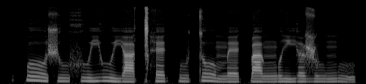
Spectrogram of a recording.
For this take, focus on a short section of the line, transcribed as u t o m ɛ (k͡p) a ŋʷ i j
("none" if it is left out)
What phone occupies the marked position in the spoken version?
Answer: k͡p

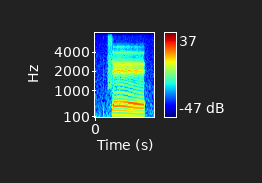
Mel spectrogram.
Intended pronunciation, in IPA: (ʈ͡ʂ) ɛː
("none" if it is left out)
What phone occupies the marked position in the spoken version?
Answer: t͡s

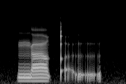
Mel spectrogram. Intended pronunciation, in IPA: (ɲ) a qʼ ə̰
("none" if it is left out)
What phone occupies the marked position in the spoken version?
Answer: ŋ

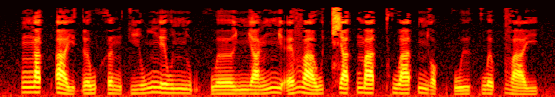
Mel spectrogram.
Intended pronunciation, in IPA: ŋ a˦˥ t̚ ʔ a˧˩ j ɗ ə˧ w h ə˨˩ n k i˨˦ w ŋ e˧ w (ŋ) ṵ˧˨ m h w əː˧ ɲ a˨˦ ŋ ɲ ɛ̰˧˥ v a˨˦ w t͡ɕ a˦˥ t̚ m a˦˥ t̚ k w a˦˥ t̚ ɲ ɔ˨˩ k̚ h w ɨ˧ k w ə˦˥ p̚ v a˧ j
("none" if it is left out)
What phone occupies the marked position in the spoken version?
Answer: ɲ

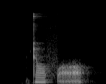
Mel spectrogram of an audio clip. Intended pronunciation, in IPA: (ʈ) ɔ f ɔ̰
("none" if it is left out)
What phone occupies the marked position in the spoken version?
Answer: ʈ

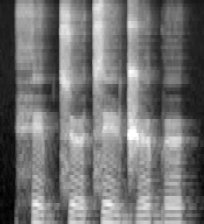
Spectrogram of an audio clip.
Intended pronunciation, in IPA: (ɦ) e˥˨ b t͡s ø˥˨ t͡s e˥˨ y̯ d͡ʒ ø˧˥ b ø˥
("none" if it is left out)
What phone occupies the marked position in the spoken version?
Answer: h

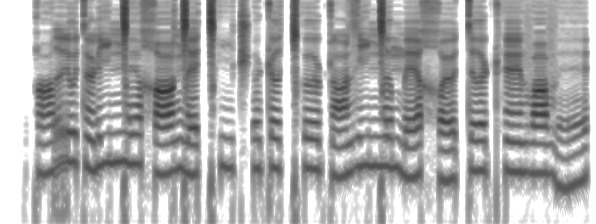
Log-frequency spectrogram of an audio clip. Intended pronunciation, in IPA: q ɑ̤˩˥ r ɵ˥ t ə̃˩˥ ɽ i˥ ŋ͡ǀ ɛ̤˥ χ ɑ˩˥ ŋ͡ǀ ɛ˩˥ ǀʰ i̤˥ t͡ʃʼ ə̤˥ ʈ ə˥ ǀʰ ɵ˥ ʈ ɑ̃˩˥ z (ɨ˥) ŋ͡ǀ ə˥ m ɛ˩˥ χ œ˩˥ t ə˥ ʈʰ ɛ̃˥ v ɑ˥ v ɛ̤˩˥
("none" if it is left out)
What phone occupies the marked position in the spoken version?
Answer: i˥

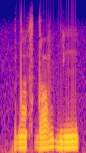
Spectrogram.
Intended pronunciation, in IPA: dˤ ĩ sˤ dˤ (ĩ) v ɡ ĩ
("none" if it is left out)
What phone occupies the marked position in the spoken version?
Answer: i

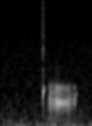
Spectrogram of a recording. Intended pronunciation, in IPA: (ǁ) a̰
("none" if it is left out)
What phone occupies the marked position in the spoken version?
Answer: ǃ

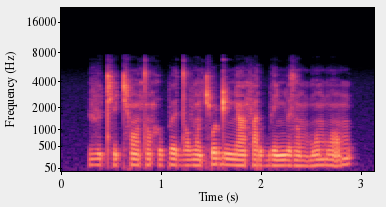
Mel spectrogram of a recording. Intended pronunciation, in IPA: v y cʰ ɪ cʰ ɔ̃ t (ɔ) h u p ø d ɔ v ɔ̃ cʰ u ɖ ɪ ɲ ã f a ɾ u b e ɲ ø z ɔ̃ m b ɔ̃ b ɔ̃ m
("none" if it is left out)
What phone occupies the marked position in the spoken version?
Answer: ɔ̃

